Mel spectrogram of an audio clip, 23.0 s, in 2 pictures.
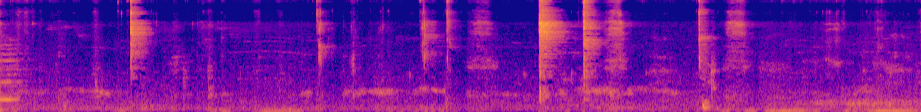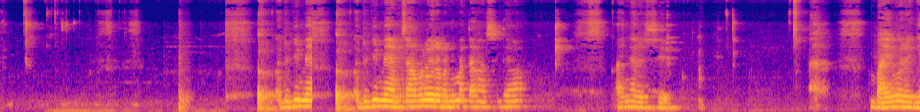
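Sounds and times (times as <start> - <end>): wet mouth smacks and clicks: 1.5 - 2.0, 3.9 - 4.5, 5.2 - 5.8, 6.7 - 7.7, 8.7 - 9.0, 11.8 - 12.6.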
